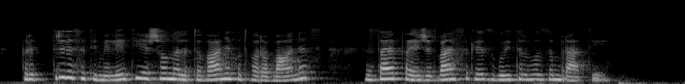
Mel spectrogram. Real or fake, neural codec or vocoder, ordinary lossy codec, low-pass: fake; autoencoder, 48 kHz, 128 numbers a frame, DAC-VAE, trained on Japanese speech; MP3, 24 kbps; 5.4 kHz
